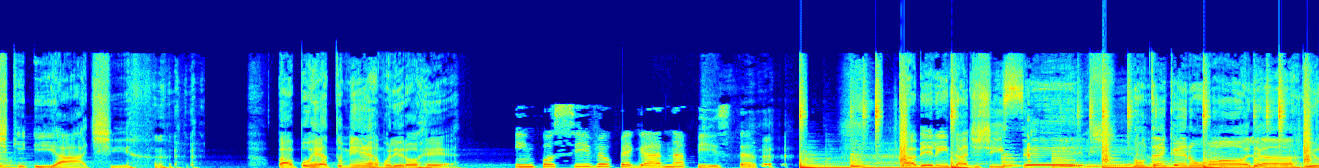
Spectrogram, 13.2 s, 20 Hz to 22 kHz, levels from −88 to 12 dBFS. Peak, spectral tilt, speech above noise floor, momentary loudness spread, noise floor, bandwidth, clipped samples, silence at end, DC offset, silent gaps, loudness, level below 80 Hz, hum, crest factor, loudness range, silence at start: 0 dBFS; -5 dB/octave; 44 dB; 12 LU; -55 dBFS; 15.5 kHz; under 0.1%; 0 s; under 0.1%; none; -13 LUFS; -14 dBFS; none; 12 dB; 8 LU; 0 s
